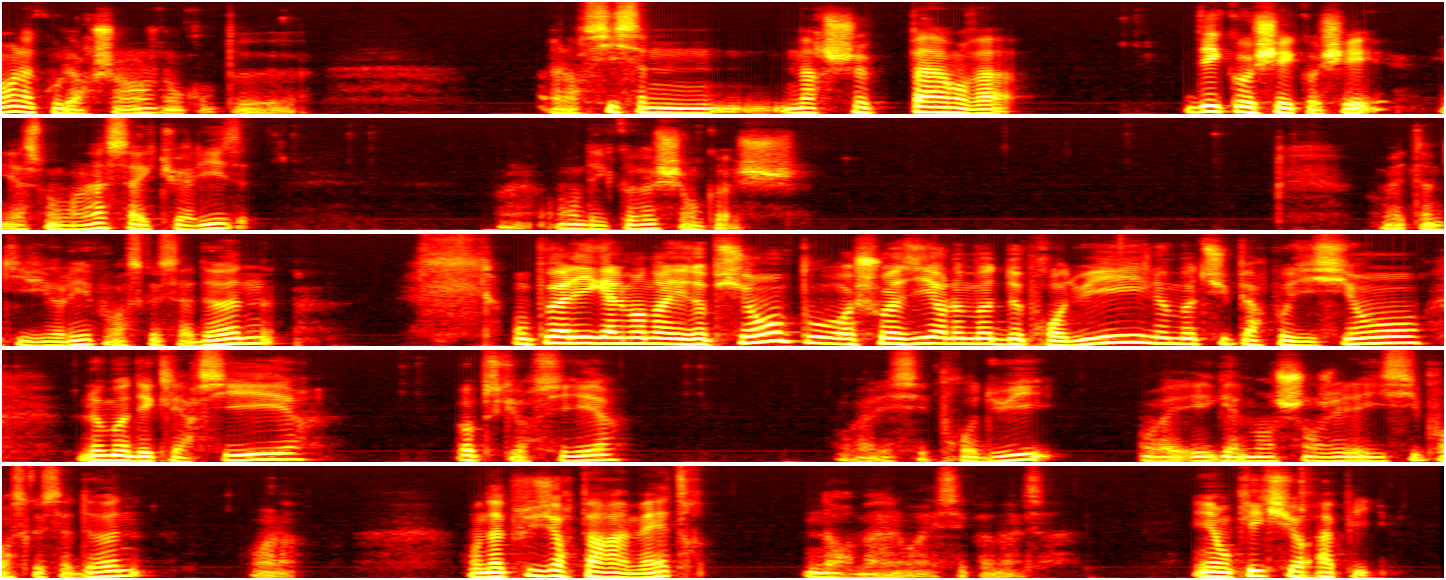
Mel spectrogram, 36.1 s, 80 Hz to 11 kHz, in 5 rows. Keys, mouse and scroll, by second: 0.4-1.6 drag, 4.2 click, 5.6 click, 6.3 click, 7.8 click, 8.6 click, 8.9 click, 10.2 click, 10.6 click, 12.8-13.5 drag, 13.7 click, 14.8 click, 15.5 click, 17.1 click, 18.3 click, 19.4 click, 20.9 click, 21.6 click, 22.9 click, 23.6 click, 25.0 click, 26.3 click, 28.3 scroll down 1, 29.6 scroll down 1, 30.6 scroll down 1, 32.1 scroll up 1, 35.3 click, 36.0 scroll up 2.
